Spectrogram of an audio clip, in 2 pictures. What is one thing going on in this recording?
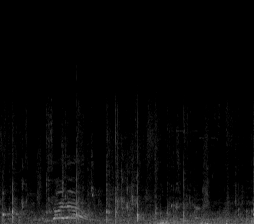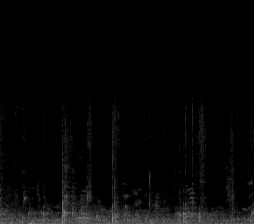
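People talk and call out in the distance.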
